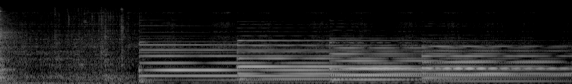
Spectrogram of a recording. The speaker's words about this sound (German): Ich weiß nicht, ob Sie Uhren mögen, ob Sie einen Wecker auf Ihrem Nachttisch haben, ob Sie die Schlummertaste als Ihren natürlichen Feind am Morgen betrachten oder ob Sie das Ticken der Zeiger im Schlaf verfolgt.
